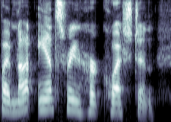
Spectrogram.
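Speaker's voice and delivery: usual speaking voice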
